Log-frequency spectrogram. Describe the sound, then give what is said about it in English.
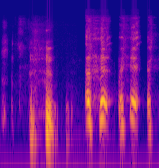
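Coughing from a person, a few short rough bursts that come in uneven clusters, fairly loud against a quiet background with no other voices. “I'm still coughing.”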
